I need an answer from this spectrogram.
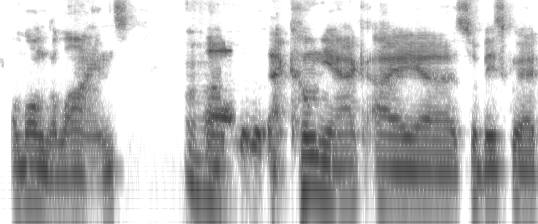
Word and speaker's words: cognac: and black currants uh co can never pronounce that right cognac is how you say conan cognac okay um talk about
